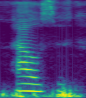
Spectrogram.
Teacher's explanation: And the learner omitted the sound S on the word houses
